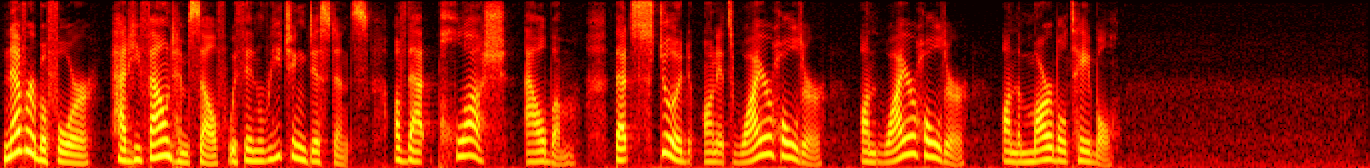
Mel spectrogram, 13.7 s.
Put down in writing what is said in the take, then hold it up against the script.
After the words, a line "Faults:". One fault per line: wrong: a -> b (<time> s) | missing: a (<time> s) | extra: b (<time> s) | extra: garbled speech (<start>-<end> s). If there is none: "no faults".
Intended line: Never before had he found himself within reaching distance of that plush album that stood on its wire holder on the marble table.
Never before had he found himself within reaching distance of that plush album that stood on its wire holder on wire holder on the marble table.
Faults:
extra: wire holder on (8.8 s)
